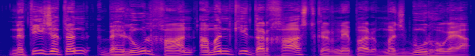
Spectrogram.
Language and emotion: Urdu, neutral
